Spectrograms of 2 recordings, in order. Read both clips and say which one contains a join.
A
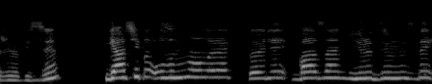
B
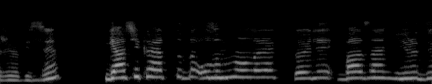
A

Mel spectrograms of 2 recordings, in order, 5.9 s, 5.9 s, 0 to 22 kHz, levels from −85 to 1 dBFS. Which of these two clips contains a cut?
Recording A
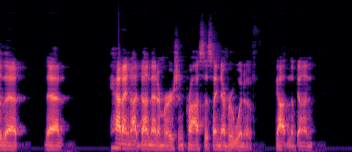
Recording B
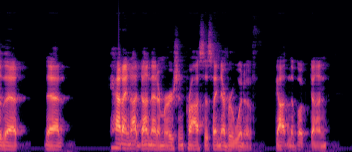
A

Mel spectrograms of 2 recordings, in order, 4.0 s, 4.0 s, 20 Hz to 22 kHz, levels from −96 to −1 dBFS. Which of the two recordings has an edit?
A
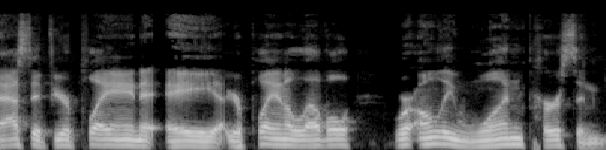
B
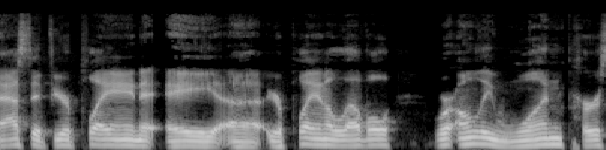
A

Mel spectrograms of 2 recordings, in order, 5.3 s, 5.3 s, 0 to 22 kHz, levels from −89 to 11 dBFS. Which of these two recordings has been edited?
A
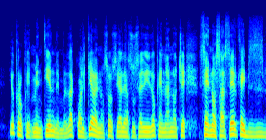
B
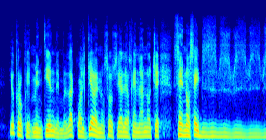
B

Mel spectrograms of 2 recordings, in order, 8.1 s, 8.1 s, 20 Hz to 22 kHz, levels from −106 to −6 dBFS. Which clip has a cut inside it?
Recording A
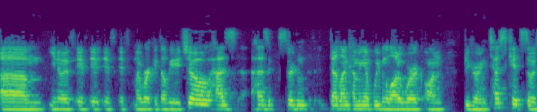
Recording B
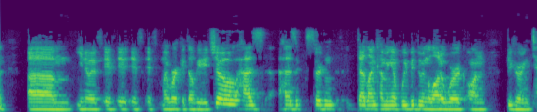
A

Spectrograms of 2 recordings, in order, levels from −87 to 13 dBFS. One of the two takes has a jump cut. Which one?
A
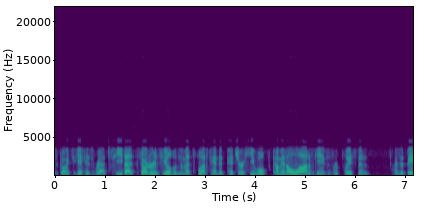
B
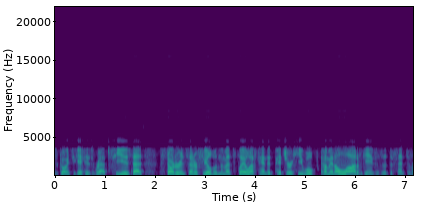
A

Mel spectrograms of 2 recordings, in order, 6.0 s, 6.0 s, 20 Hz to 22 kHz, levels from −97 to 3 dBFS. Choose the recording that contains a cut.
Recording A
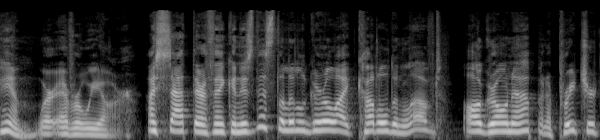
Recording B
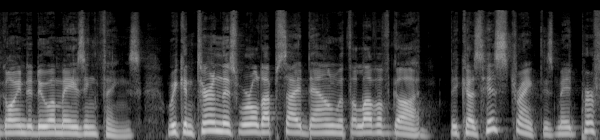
A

